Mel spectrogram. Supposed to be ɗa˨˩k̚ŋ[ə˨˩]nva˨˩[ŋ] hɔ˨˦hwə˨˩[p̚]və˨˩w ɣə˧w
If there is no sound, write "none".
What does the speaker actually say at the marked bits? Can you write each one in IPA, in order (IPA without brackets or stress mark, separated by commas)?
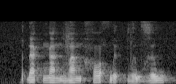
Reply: a˨˩, m, t̚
